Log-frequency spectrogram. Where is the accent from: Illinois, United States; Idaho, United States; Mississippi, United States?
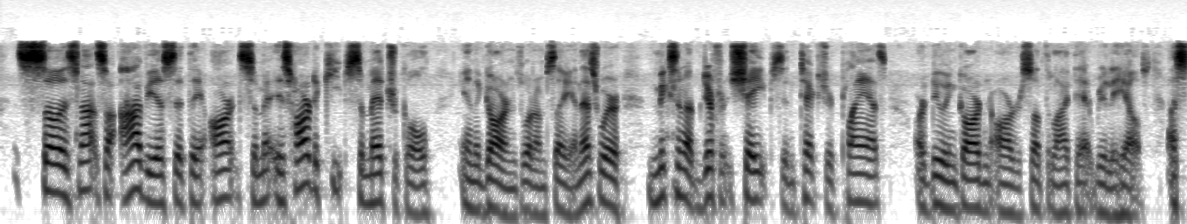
Mississippi, United States; I'm born and raised in Mississippi. I'm a Mississippi son. I've been here for a long time. My kids are Mississippian.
